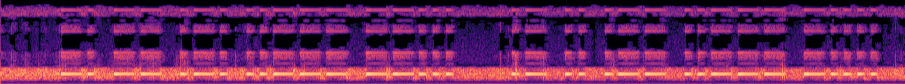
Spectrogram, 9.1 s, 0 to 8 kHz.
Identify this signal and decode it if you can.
Morse code, heard as a keyed tone, about 18 wpm, 1000 Hz, with noise. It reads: NMR27 AIW26
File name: rs-15 cw telemetry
